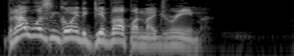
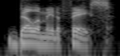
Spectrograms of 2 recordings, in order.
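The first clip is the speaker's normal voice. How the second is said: ordinary delivery, nothing marked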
